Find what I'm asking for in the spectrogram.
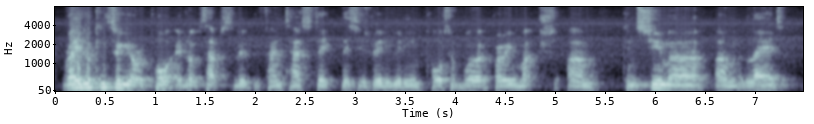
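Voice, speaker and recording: A man with a British accent and a fairly low pitch, at a fairly quick pace, with fairly even intonation and hardly any pauses. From UK. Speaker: webinar host. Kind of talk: online event introduction. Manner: hesitant, many fillers.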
